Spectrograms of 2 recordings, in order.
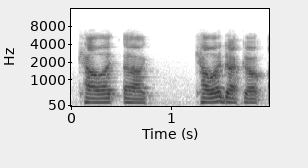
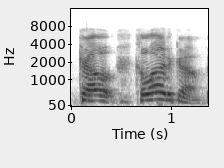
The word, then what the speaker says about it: Kalydeco: So there are two drugs that they have on the market right now, Kalydeco. I always pronounce that wrong. Kalydeco, thank you.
